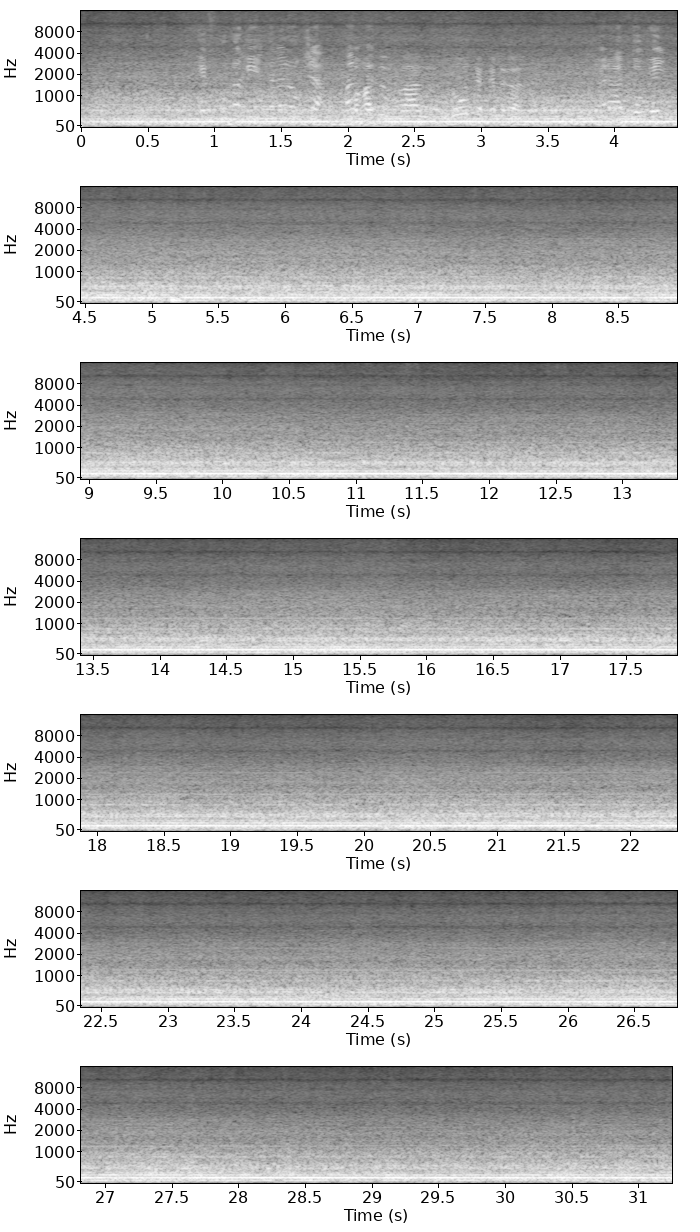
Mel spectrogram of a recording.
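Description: Motorboat engine running at a steady, unchanging speed, a constant low drone over the rush of river water past the hull.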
